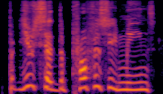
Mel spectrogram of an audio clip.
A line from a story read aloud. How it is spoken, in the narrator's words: spluttered Harry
